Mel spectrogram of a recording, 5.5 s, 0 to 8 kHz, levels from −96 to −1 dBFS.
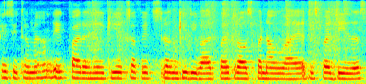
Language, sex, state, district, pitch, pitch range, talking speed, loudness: Hindi, female, Uttar Pradesh, Jalaun, 205 Hz, 200-215 Hz, 250 wpm, -14 LUFS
